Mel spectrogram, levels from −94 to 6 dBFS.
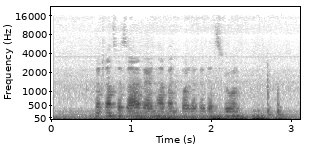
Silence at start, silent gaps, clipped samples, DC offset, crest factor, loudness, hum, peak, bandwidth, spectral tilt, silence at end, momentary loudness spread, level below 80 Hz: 0.05 s; none; under 0.1%; under 0.1%; 14 dB; -31 LUFS; none; -8 dBFS; 6.4 kHz; -8 dB/octave; 0 s; 11 LU; -30 dBFS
